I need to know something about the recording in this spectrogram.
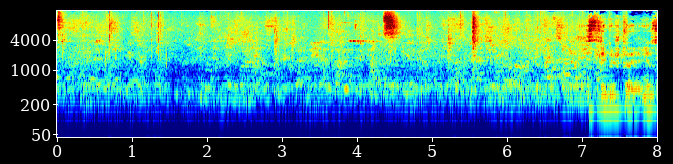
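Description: An elderly man speaks calmly through a microphone in an echoing room.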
